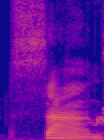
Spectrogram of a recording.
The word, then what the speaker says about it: SAN: men SANS than women SANS. Is it SANS or SAN? Is it SAN or SANS? What's the right way to say that? It is SAN.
